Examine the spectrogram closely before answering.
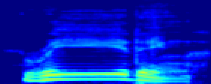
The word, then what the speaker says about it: reading: Reading que significa leyendo las letras e a de esta palabra se pronuncian como una I la larga o doble y la d de Reading la puedes pronunciar como d Reading o en inglés americano se pronuncia como r Reading Reading y usaremos el verbo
